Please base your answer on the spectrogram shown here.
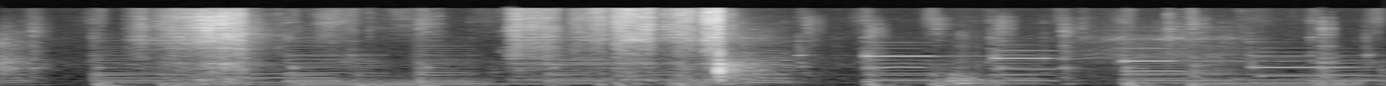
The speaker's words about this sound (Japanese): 生姜は、えー、いっぺんをみじん切りにしますまずこう薄く切っておいて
